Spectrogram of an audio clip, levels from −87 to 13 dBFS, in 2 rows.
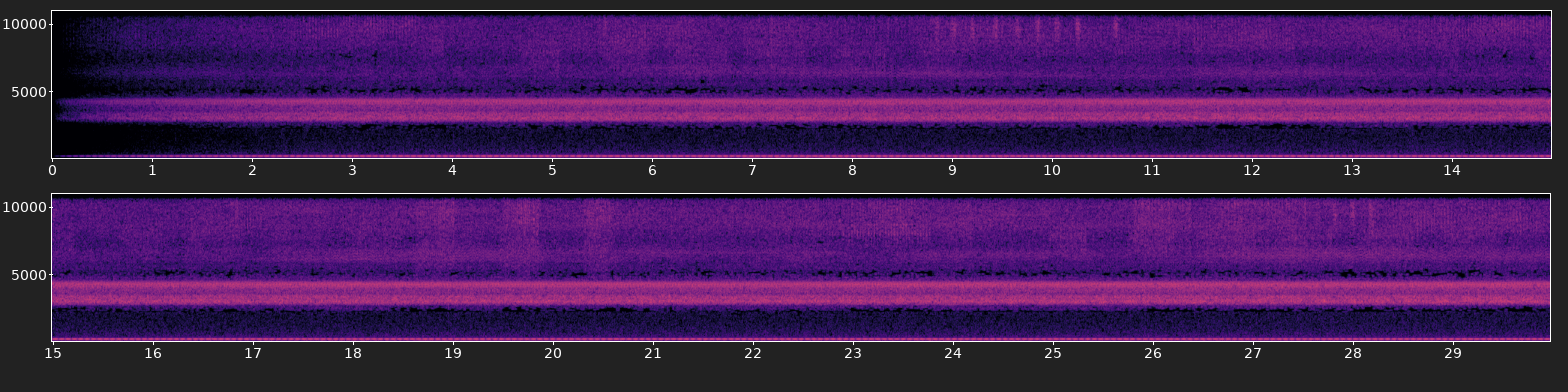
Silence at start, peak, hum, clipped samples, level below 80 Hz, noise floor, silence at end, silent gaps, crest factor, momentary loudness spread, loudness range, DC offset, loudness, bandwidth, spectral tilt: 0.2 s; -18 dBFS; none; under 0.1%; -62 dBFS; -54 dBFS; 0 s; none; 14 dB; 3 LU; 3 LU; under 0.1%; -29 LUFS; 11 kHz; -2 dB/octave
